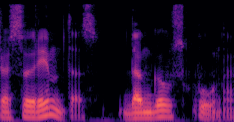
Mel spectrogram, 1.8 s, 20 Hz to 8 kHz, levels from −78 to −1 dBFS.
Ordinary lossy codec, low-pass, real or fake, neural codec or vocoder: MP3, 64 kbps; 7.2 kHz; real; none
